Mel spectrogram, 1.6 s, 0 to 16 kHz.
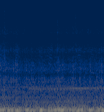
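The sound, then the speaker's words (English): A steady, deep rumble of a car driving along Patrick Street in Cork at 8:45 on a wild, wet, windy Saturday morning with light traffic, with blustery wind noise buffeting over it. The low drone stays constant and fairly loud throughout, with no voices. “One of the wildest mornings, in fact, I've experienced. And I'm driving along Patrick Street now, heading on to our Leeside clinic”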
